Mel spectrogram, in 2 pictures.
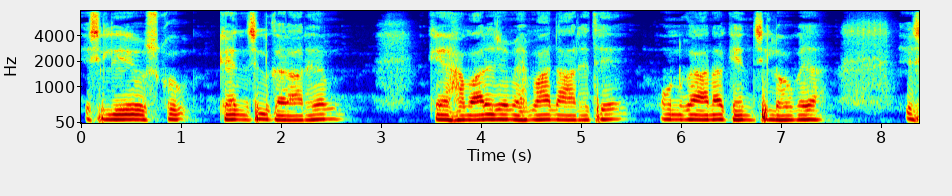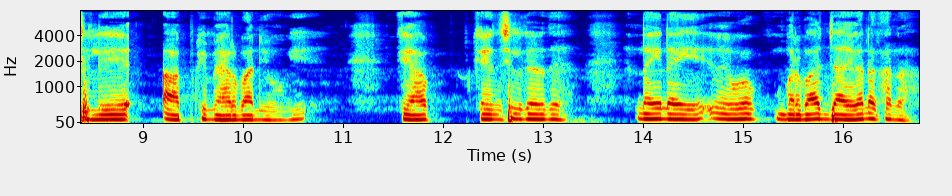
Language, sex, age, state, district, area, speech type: Urdu, male, 18-30, Delhi, Central Delhi, urban, spontaneous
